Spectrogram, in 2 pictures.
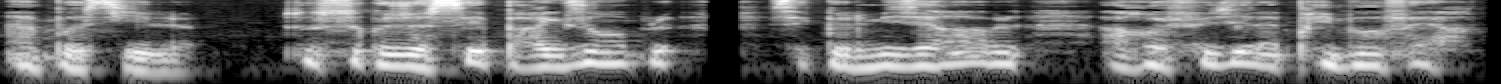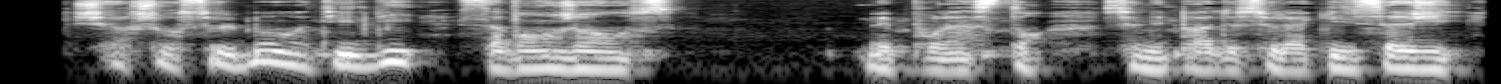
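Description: A man's voice: medium pitch, moderate pace, warm tone, husky, voice pushed up. A man doing a faint frightened young girl. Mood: pleading. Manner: faint, pleading.

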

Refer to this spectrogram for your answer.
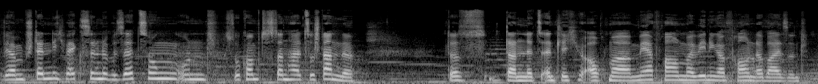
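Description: Relaxed young woman musician, casual talk. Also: mid-range voice, moderate pace, faint music behind. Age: 20s. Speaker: saxophonist in a youth big band. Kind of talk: interview answers.

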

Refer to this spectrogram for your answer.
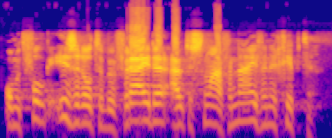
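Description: God talking plain and friendly, as a preacher puts him on, bright high voice, church reverb. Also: male voice, steady tone, moderate pace. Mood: plain, insistent. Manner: casual everyday speech, like a friend. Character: patient, frank God speaking plainly.

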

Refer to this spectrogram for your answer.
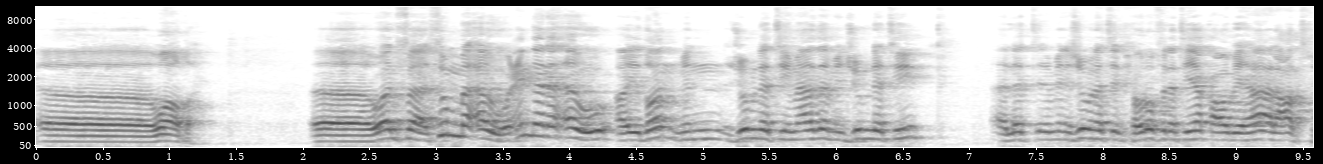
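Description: Male grammar teacher with a slightly high voice, lecturing through examples in a roomy, echoing space. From Tunisia. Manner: explains with worked examples and rhetorical questions. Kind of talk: classroom lecture. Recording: echoey room.

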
